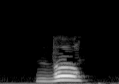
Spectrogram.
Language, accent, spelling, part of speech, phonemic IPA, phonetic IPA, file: Armenian, Eastern Armenian, բու, noun, /bu/, [bu], Hy-բու.ogg
- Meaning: owl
